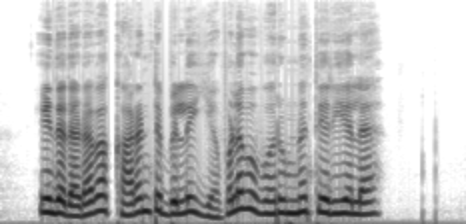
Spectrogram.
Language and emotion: Tamil, sad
